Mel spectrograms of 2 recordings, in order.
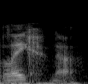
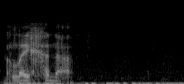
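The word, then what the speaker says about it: לֵכְנָה: But in fact, we don't pronounce it that way. We pronounce it lechna. So it's silent. It's marking the end of this closed syllable. It's not lechana.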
